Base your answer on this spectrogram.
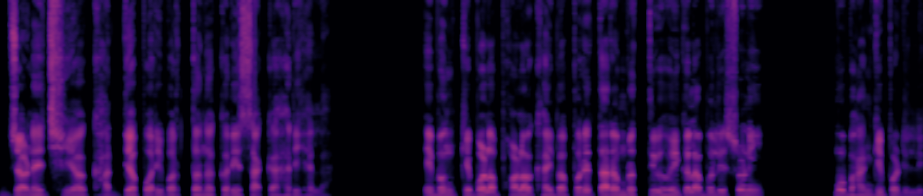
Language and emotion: Odia, sad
